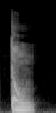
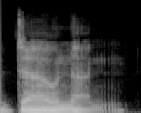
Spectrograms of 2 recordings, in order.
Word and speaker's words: don't: OK，东这个非常一字一顿，非常中式，是 don't OK，要连贯，不要东 OK，这个东是中文的发音，英文不存在。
